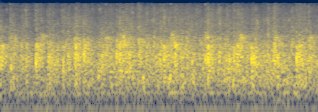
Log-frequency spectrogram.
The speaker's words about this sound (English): The first people that clap get the credit. The rest of you, no credit. I know insincere clapping when I hear it.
